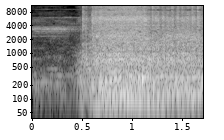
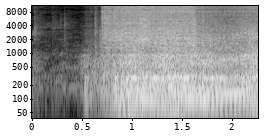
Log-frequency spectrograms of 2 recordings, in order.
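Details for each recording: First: TVS Star Sport motorcycle engine running with a busy, fast ticking rattle from the top end; attributed to the cam chain tensioner letting the chain slap; cam chain tensioner noise. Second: TVS Star Sport small single-cylinder bike after tensioner work on a reported engine noise problem: starts and settles into a steady, even beat with no tapping or rattle from the tensioner area; normal running.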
